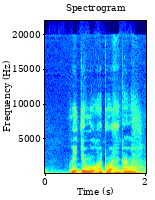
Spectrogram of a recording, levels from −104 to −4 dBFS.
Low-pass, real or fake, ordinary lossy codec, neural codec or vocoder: none; fake; none; codec, 44.1 kHz, 2.6 kbps, SNAC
